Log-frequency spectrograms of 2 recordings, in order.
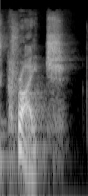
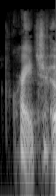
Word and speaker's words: Crich: C-R-I-C-H. It looks like Critch. But it's, I would say Crite. – Not far off. It's Critch. – Critch, okay. – Yeah. If you pronounce it any other way, you ain't from around here.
